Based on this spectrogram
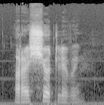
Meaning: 1. prudent, calculating 2. self-seeking, calculating 3. economical, thrifty
- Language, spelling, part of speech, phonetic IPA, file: Russian, расчётливый, adjective, [rɐˈɕːɵtlʲɪvɨj], Ru-расчётливый.ogg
